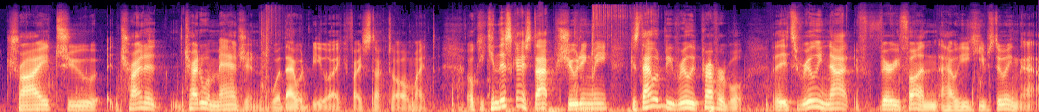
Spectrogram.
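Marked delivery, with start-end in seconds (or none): 4.7-10.4 annoyed complaint. Real, not acted. Getting shot by a piglin.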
